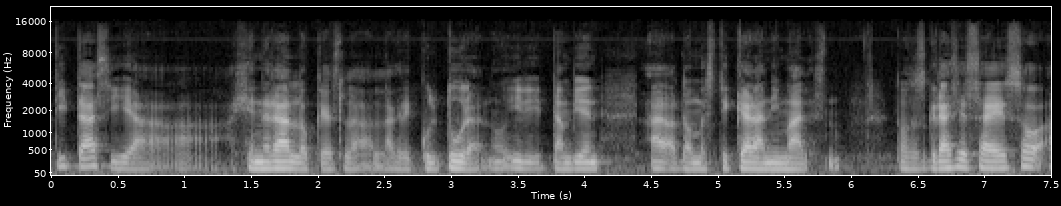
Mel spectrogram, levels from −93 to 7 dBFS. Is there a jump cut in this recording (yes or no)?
yes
